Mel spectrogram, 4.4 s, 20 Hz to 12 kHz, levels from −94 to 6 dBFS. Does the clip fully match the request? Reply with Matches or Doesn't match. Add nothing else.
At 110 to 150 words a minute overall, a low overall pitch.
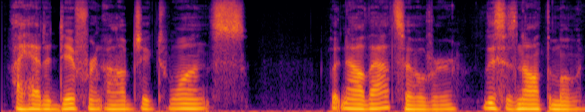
Doesn't match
